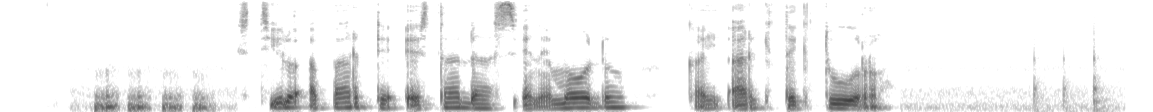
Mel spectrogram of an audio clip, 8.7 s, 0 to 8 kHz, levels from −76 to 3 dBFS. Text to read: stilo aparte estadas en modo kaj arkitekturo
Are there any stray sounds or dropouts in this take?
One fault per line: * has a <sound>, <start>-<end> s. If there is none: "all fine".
* has a laugh, 0.7-1.6 s
* has a thud, 7.7-8.4 s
